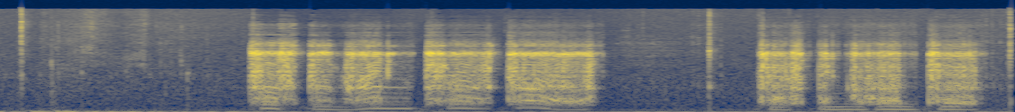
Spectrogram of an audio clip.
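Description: A man's voice coming out of a handheld Forum Novelties voice disguiser's small speaker, turned into a deep, flat, electronic alien-like voice. It speaks in two short phrases, about a second in and again near the end.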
